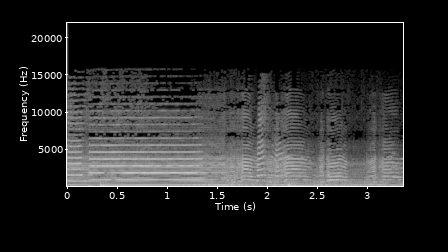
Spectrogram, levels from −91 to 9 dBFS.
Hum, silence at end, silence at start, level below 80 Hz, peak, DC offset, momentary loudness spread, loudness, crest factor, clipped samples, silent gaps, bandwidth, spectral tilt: none; 0 s; 0 s; -34 dBFS; -4 dBFS; under 0.1%; 8 LU; -17 LUFS; 14 dB; under 0.1%; none; 16 kHz; -3.5 dB/octave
